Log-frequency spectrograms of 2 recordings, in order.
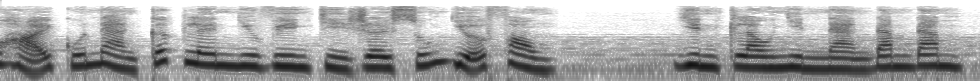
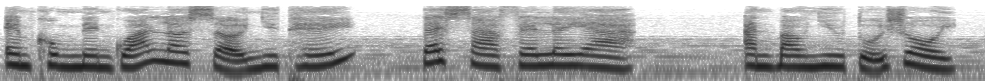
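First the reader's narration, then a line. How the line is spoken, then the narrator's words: Warm, teasing. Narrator (Vietnamese): Chàng nói bằng giọng ấm áp, có vẻ cười cợt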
